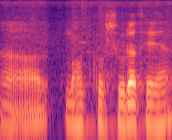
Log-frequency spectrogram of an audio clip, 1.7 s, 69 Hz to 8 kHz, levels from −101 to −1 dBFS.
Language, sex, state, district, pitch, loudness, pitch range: Chhattisgarhi, male, Chhattisgarh, Rajnandgaon, 115 Hz, -21 LUFS, 110-120 Hz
